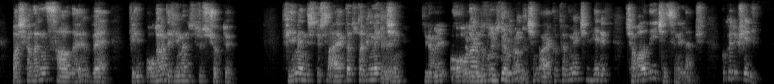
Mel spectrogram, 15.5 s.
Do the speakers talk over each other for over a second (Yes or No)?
Yes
